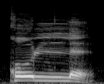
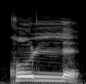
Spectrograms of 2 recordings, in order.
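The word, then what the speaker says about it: قل: Qul l. Il ne faut pas oublier de prononcer L. Qul a'udhu.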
